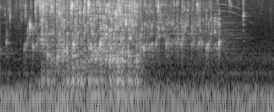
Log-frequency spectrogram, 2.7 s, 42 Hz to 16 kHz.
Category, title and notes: Sound effects > Objects / House appliances
glass beaker small filling with water foley-002
drill, hit, object, fx, metal, natural, percussion, fieldrecording, glass, oneshot, industrial, mechanical, clunk, perc, foundobject, foley, stab, bonk, sfx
